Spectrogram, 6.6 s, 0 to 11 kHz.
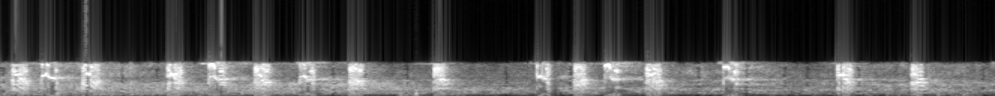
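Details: Screaming peregrine falcon, Włocławek, 3 December 2020, 10:36: grating calls come in quick runs of two to four notes, separated by brief quieter spells, with faint background rumble.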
